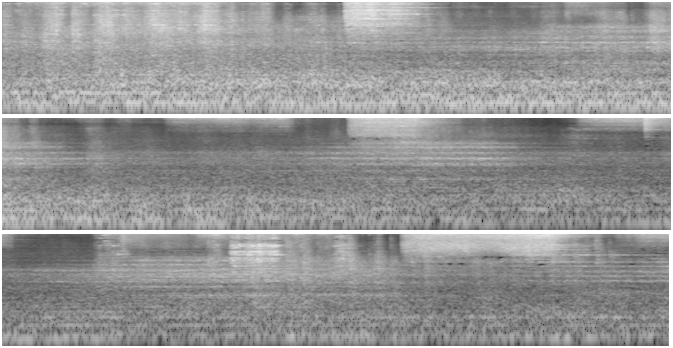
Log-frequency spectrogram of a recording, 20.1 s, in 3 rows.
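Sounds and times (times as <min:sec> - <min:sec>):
steel wheels rumbling on rail: 0:00.0 - 0:20.0.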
